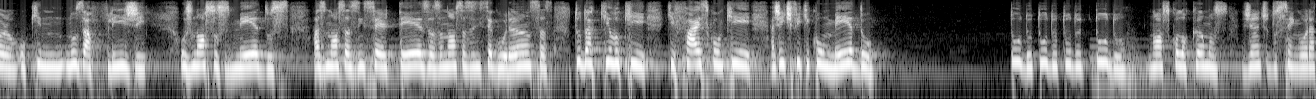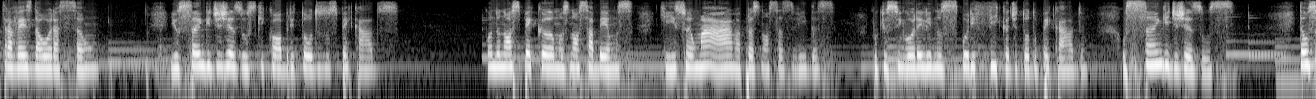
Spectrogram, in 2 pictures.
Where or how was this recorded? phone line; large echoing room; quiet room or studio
large echoing room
